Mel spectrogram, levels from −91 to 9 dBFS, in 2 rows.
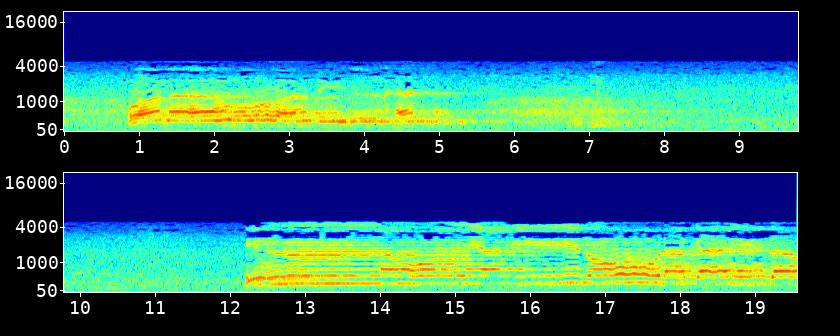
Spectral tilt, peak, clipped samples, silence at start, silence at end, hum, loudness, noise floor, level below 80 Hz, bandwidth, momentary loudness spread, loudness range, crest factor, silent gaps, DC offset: -3 dB/octave; -2 dBFS; under 0.1%; 0 s; 0 s; none; -13 LUFS; -36 dBFS; -54 dBFS; 5 kHz; 24 LU; 21 LU; 14 dB; none; 0.8%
